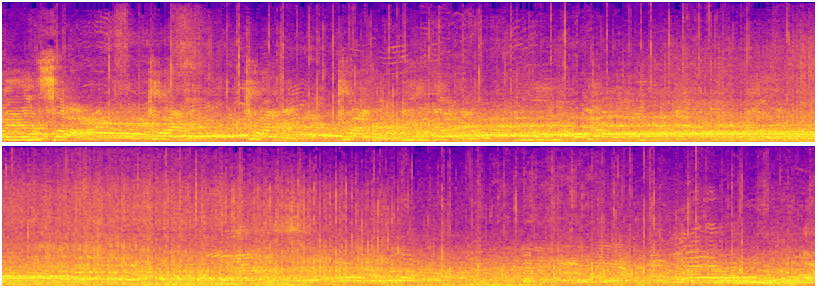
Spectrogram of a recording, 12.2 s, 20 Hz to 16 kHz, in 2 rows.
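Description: A 2002 Chevy Silverado 2500HD's 6.0 V8, breathing through Flowmaster mufflers, runs hard while the truck drifts, with its rear tyres squealing and smoking. The engine note holds steady through the middle and drops away about nine seconds in. Voices carry over it at the start and near the end.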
